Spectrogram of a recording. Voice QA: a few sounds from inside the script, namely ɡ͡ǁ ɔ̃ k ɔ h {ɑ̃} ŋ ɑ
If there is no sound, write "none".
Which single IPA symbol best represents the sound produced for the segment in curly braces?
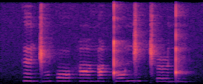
ɑ̃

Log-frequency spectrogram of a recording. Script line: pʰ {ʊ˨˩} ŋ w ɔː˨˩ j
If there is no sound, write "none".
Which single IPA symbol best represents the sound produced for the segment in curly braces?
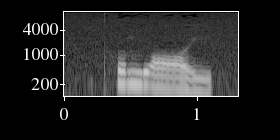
ʊ˧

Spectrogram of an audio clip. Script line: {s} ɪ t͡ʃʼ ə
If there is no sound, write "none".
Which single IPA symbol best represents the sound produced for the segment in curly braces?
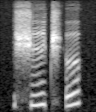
ʃ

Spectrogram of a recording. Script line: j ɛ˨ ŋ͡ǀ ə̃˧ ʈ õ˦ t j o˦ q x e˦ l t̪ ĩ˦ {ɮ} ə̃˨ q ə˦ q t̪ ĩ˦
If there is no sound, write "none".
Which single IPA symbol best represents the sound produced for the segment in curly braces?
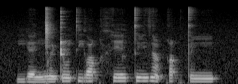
z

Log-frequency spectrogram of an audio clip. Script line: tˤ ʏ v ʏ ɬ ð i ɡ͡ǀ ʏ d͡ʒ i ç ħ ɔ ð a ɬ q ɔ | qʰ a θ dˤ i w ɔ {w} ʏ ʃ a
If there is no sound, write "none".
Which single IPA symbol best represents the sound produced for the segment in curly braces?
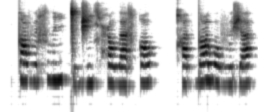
v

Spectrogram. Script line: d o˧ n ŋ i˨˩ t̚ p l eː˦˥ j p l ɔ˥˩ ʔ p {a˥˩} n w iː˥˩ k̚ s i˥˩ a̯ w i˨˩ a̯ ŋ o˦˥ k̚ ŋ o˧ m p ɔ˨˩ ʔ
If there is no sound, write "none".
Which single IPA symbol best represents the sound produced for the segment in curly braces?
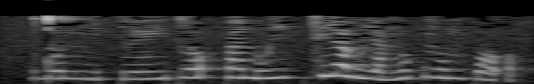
a˥˩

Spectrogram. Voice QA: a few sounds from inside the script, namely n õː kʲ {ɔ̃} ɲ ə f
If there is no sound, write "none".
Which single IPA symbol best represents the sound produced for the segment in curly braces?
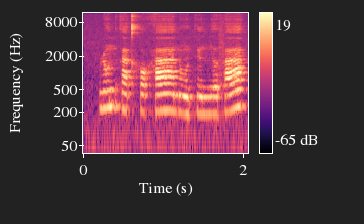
ɔ̃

